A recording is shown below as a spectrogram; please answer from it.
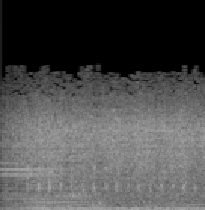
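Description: A steady low rumble with hiss, with no music.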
